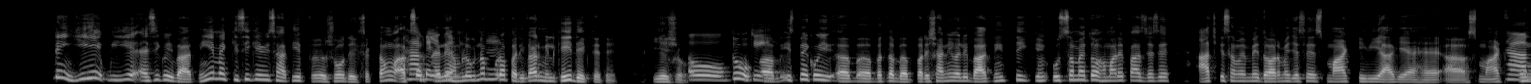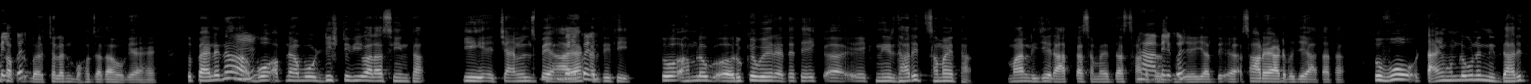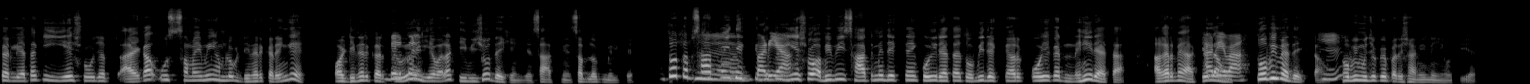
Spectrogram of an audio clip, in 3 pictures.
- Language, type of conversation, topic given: Hindi, podcast, आराम करने के लिए आप कौन-सा टीवी धारावाहिक बार-बार देखते हैं?
- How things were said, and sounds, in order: in English: "शो"; in English: "सीन"; in English: "चैनलज़"; in English: "टाइम"; in English: "शो"; in English: "डिनर"; in English: "डिनर"; in English: "शो"; in English: "शो"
